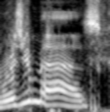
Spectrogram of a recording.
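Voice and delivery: high, slow mocking girl; mock high voice asking about the mask. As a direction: mimic a prissy date asking. Mocking girl quote, high pitch.

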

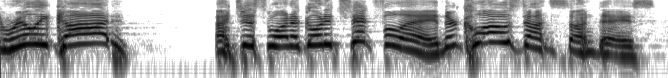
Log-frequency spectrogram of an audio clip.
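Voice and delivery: high whiny complaint, easing down at the end; mock exasperation. Churchgoer wanting Chick-fil-A complains to God, mock exasperated. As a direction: gripe to heaven like a thwarted customer.

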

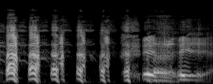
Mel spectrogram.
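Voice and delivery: high breathy chuckle; light high laugh. Real, not acted. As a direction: laugh it off, pleased. Laugh after story.

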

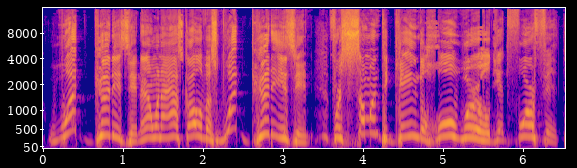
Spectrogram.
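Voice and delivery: normal talking voice

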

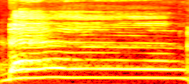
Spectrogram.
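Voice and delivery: a hammed-up movie cry; retold cry of no. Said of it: "and she's like".

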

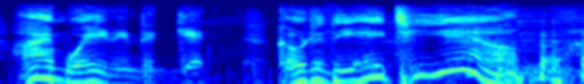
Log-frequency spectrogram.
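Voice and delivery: mock in-your-face video voice; put-on video voice. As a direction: imitate an over-the-top video host. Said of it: "has this voice".

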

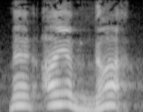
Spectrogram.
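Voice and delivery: high, loud, slow and stubborn denial; defensive denial. Acted. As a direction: dig in and refuse. Peter's second denial voiced.

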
